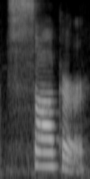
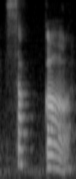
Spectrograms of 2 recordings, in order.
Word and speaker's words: soccer: has oh oh ah so this is the same as in hot hot or college college I think so at college so hot college soccer it's the same vowel this one hot soccer hot soccer please practice that if you say sucka sucka you're using the schwa sound which makes it sucker so please be careful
